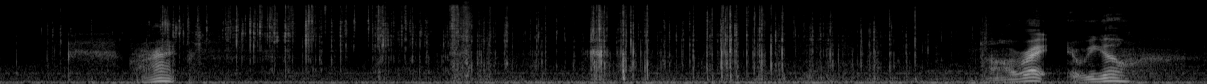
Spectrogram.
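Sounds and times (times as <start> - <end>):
foil wrapper tearing and crinkling: 0.4 - 9.8.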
